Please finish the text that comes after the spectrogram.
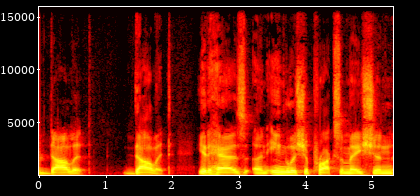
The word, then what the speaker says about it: Dalet: Dalet.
